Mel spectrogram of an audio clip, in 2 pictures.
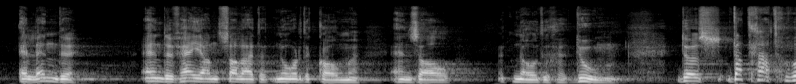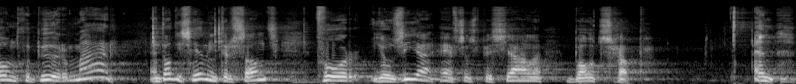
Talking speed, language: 125 wpm, Dutch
